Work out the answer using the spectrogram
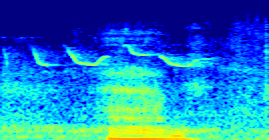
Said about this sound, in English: I think they get serenaded by chiff-chaffs, but dog's mercury, celandines.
